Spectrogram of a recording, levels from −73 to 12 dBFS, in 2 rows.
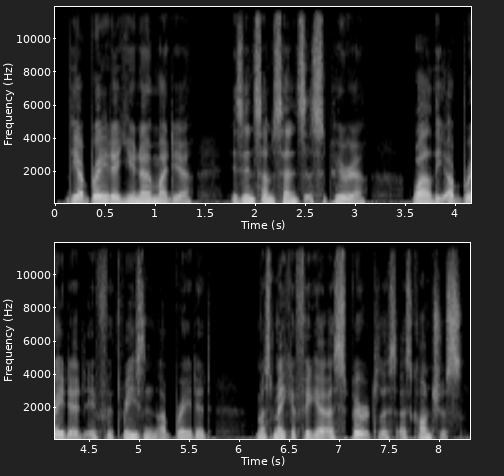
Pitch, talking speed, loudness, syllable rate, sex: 200 Hz, 195 wpm, -17 LUFS, 6.3 syllables/s, female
